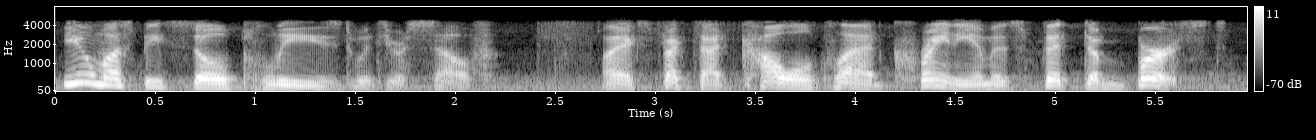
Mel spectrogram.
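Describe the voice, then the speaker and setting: Pompous, manic supervillain genius, thin audio. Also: male voice, medium pitch, wildly swooping pitch, a little slow, phone-quality sound, a little hiss or hum. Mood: bitter sneering. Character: arrogant, manic male supervillain genius, petulant and obsessive. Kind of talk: video game villain acting.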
